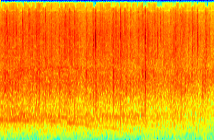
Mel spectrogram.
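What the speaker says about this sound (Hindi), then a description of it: "बड़ो जोरदार तालियां हो जाए।" A studio audience at a comedy show breaks into dense, continuous applause, with a voice faintly audible underneath during the short burst.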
